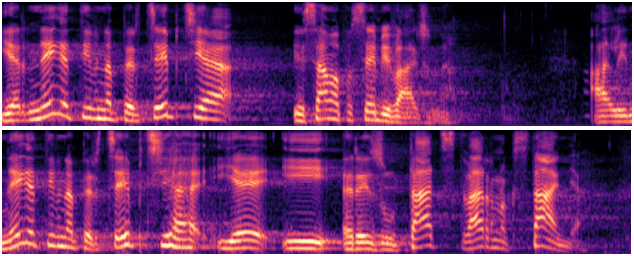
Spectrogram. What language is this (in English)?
Croatian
